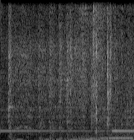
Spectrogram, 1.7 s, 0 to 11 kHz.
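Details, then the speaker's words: Cold start of a Vortec 6000 6.0L V8 at 179,606 miles. A short crank, then it catches quickly and builds to a firm, even idle without stumbling; no problem and no warning lights. "go ahead and put it in there see how she starts"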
